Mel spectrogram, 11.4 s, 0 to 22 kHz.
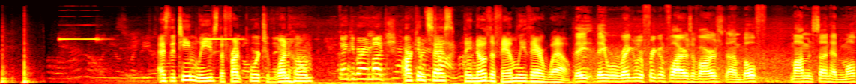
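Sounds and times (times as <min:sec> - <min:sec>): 
smoke detector alarm beeping: 0:00.8 - 0:01.6, 0:02.4 - 0:03.7
speech: 0:02.1 - 0:11.4.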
